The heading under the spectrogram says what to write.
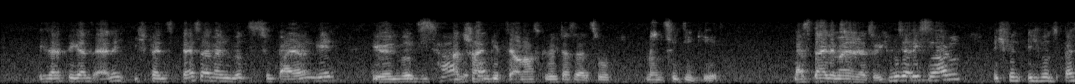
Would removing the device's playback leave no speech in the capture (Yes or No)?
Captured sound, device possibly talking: No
